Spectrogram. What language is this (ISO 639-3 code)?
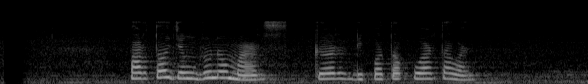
sun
